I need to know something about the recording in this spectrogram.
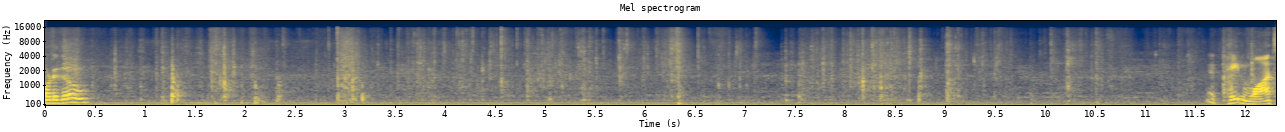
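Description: Cardboard packaging and foil packs rustle and crinkle in hands.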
